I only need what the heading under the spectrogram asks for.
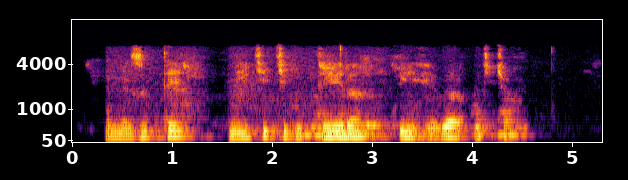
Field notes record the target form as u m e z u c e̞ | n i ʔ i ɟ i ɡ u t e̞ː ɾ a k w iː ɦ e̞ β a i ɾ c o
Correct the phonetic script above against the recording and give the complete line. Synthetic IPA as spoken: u m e z u t e̞ | n i c i c i ɡ u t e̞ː ɾ a k w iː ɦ e̞ β a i ɾ c o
